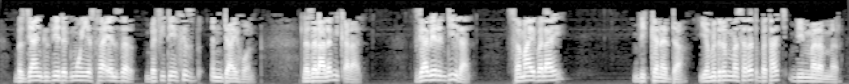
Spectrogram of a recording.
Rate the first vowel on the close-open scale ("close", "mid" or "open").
mid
